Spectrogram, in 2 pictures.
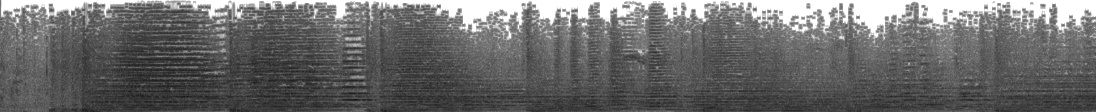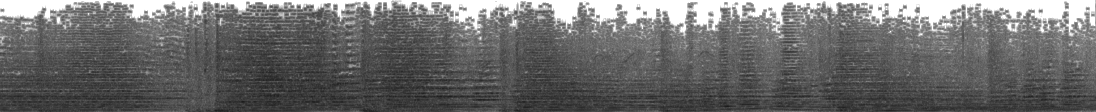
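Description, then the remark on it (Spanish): A processional brass band plays a slow, loud march behind the float of Jesús de la Pasión, with full sustained chords over a steady pulsing beat throughout, and no voices. “Ya está arriba Jesús de la Pasión y suena su banda detrás.”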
